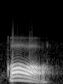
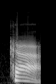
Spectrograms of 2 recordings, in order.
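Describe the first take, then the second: First: The k is heavy, with a raised back tongue. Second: The k is light, with a flat tongue. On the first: The speaker calls it wrong. "tambah salah" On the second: The speaker calls it right. "Jadi harus tipis k"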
